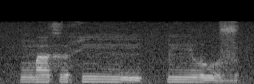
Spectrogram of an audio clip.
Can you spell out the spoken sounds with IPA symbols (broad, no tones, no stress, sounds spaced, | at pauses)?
ŋ͡m ã x ʏ h ĩː | k͡p ĩː l ʊ z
